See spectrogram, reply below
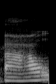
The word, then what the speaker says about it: bough: Now, when they say bow, what do they mean by bow? I'm thinking like bodily fluids. – Well, it's actually, and I'm not pronouncing it clearly enough, B-O-U-G-H, bowel without an L.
